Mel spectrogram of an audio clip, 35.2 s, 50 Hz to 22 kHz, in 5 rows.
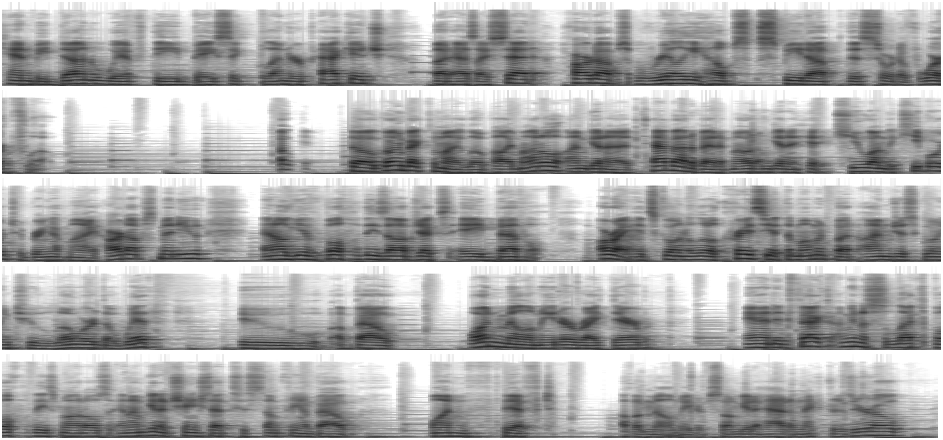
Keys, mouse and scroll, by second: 0.2 middle click, 2.5 middle click, 3.7 middle click, 6.1 middle click, 7.9 Tab, 11.8 Tab, 12.6 q, 27.2 click, 29.0 click.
